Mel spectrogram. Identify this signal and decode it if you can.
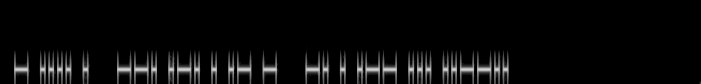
Morse code, heard as a keyed tone, about 28 wpm, 700 Hz. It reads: THE GREAT NEWS?
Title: Sentences from Top 800 Words 28wpm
